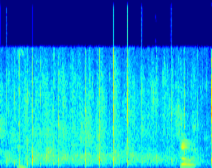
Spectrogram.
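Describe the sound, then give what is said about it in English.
Scattered, fairly steady clapping from a small audience, sharp individual claps, with a brief voiced whoop or cheer rising near the end; applause again for a performer after a song. “Let's hear it again”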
